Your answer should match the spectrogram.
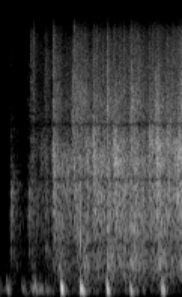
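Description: Audience applauding: the clapping builds up over the first second, then runs on steadily.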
